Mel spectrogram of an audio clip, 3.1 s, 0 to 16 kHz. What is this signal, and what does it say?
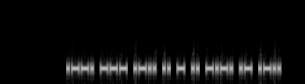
Morse code, heard as a keyed tone, about 52 wpm, 700 Hz. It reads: POLITICAL
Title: Sentences from Top 800 Words - New Word Drill - 50wpm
